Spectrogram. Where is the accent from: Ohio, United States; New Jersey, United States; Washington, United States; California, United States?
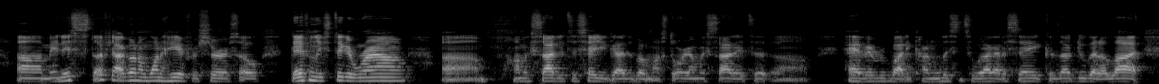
Ohio, United States; Columbus; now in Nashville, United States; I'm from, uh, Columbus, Ohio. I lived there for about fifteen years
